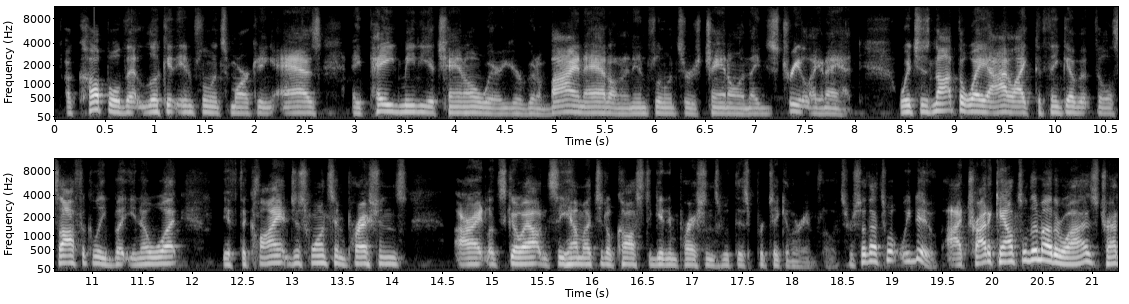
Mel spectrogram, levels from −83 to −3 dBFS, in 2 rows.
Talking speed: 235 wpm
